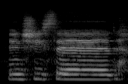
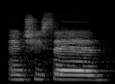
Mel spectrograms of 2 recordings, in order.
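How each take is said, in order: Both takes have the same delivery.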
